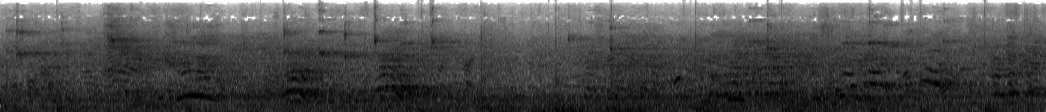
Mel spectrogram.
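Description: Basketball being dribbled on a hardwood gym floor, with sneakers squeaking, during live play. Crowd and player voices echo through the gym around it.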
